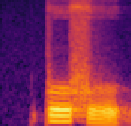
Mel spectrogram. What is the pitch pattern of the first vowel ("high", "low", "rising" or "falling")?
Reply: high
